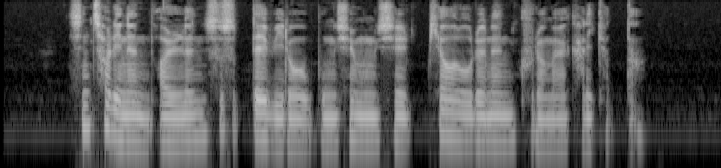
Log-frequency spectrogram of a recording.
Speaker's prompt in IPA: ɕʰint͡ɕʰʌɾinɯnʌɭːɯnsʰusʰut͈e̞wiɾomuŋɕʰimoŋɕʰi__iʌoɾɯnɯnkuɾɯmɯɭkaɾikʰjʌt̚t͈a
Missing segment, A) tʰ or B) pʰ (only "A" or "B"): B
